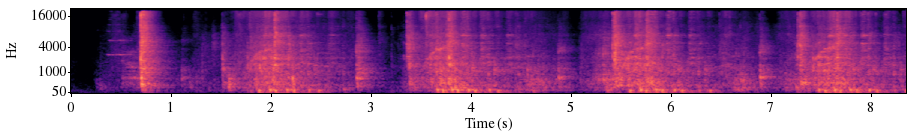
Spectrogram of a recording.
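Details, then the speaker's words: Craftsman M230 lawn mower with oil and gas present. Several pull-start cranks give only a brief churning rasp and it never catches, cranking but not starting. The cause was found to be a carburetion issue. "All right, so it is not firing. So I got some starting fluid. I'm just gonna spray that in there because if it doesn't start with the starting fluid, then we got something going on with the spark plug."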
